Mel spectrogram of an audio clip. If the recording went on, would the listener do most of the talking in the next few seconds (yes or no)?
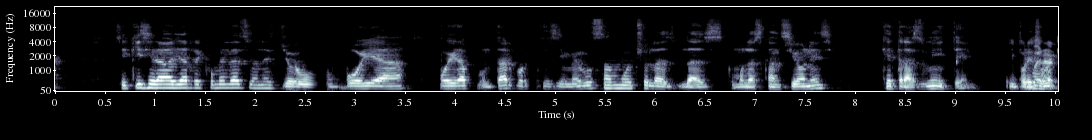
no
